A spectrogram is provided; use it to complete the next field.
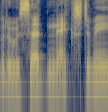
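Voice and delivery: ordinary talk, nothing marked

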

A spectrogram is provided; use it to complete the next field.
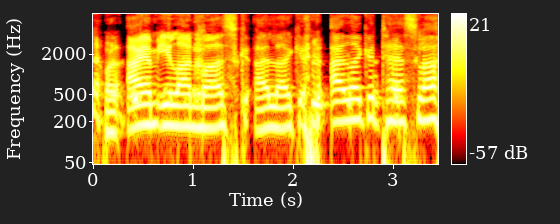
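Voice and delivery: very slow, drawn-out, put-on Italian accent. Doing an impression after saying he is Elon Musk: Elon Musk impression in Italian accent. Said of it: "That was Italian".

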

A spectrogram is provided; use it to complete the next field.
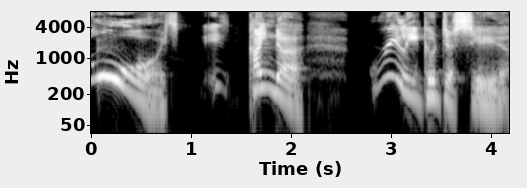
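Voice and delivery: high, swooping character voice. Doing a man's voice for another speaker to recognize, imitating his voice. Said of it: "He sounds like that".

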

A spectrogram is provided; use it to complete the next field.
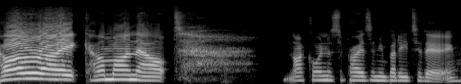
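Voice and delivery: menacing, threatening, intimidating voice. Voicing a character calling out hidden attackers: intimidating. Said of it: "I'll roll intimidate".

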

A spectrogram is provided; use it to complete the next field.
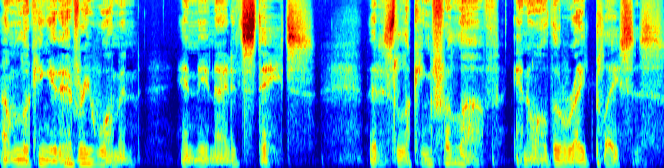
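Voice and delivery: very deep, hushed, seductive murmur. Voicing the dad after being told to give him a sexy voice. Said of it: "Give him a sexy voice".

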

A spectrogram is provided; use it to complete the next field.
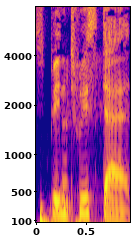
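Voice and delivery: slight mock Jamaican accent. Repeating a contestant's line from the show: imitating with a slight jamaican accent. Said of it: "It came out a little Jamaican".

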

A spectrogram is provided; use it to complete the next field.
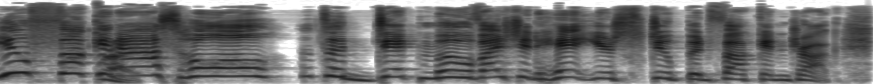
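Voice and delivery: acted, hard high yelling. Retelling yelling at a truck driver who cut them off, retelling a yell. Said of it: "but I'm yelling".

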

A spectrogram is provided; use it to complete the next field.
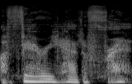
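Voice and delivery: whispering. Repeating a story line after the leader, in a whisper. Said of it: "repeat after me in a whisper".

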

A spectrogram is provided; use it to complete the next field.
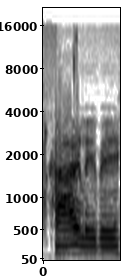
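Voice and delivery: a little disappointed. Guest greeting the radio host on air, a little disappointed. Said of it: "You sound a little disappointed".

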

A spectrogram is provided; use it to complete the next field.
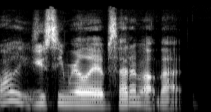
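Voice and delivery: ordinary delivery

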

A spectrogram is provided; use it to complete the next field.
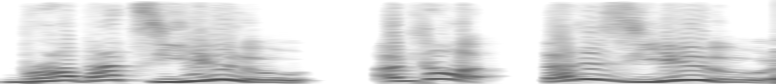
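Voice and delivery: slow, drawn-out, high, loud call in disguised voice.

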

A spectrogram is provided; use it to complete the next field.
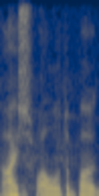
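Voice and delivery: attempted put-on British accent. Imitating Patrick Stewart saying a joke line: attempted Patrick Stewart impression. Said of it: "in, like, his perfect British accent, which I didn't do at all".

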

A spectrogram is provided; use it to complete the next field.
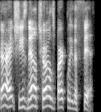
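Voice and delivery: awkward, high-pitched eccentric voice. Retelling how the character Nivitz named a girl: eccentric, awkward Nivitz voice. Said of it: "he's kind of become very eccentric, and he's very awkward".

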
